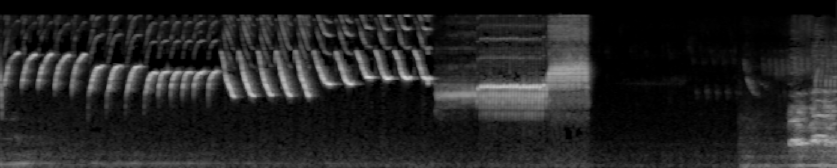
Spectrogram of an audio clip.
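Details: Russian canary singing fast trills of repeated rising notes that quicken and change pitch, then a buzzy sustained phrase, a pause of silence, and a brief low noise at the end.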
